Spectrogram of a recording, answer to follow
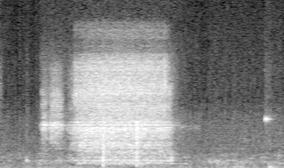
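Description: A hit on a vape box mod with a rebuildable dripping atomizer: a short breath sound, then a quiet, steady hiss of air and vapour lasting about a second and a half that stops fairly abruptly.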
